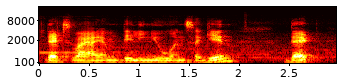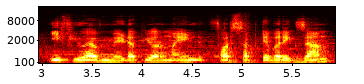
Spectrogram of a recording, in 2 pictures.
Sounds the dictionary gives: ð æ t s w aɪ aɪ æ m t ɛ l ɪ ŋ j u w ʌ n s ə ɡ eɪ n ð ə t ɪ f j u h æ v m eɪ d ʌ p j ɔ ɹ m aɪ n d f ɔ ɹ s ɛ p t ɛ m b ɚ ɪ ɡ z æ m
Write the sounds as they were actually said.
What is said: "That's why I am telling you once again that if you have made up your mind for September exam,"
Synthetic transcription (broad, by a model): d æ t s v aɪ aɪ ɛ m t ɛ l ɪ ŋ j u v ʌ n s ə ɡ eɪ n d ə t ɪ f j u h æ v m eɪ d ʌ p j ɔ ɹ m aɪ n d f ɔ ɹ s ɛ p t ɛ b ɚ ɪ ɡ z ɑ m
